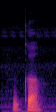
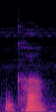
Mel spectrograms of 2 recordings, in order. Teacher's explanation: अल्प प्राण में मुंह से कम हवा बाहर आ रही है ग कहने से, और घ कहने से अधिक हवा बाहर आ रही है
